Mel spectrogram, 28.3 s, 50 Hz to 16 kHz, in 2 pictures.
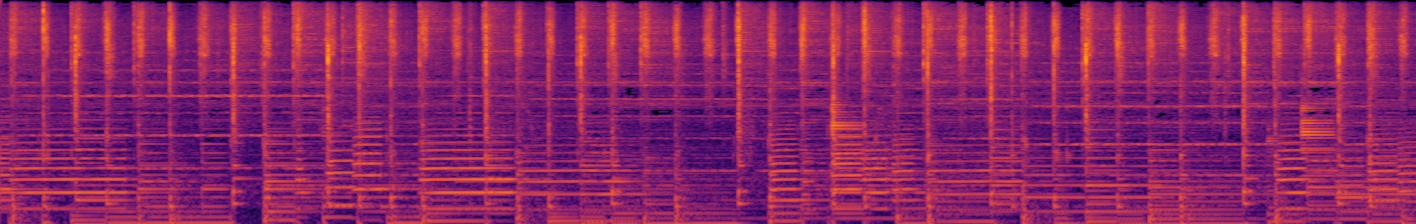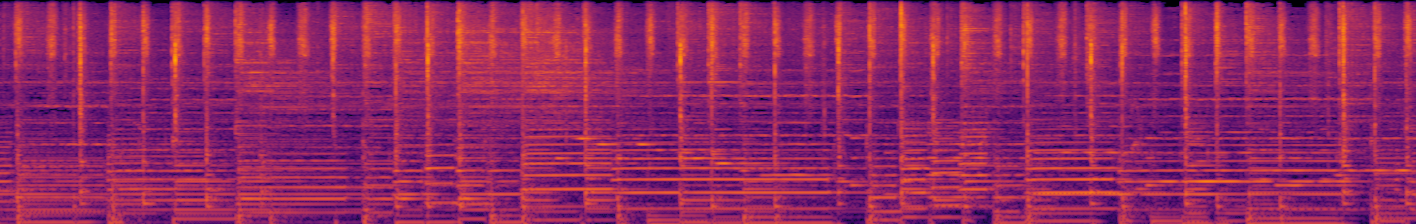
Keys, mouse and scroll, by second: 1.4-5.0 drag, 6.5 click, 7.2 click, 8.9 click, 10.5 click, 11.1 click, 12.6 F7, 13.5 click, 15.5 click, 18.1 F1, 18.8 click, 19.4 click, 20.6 F7, 21.2 click, 22.7 click, 24.4 F1, 25.0 click, 27.2 KP_Add, 28.1 space.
